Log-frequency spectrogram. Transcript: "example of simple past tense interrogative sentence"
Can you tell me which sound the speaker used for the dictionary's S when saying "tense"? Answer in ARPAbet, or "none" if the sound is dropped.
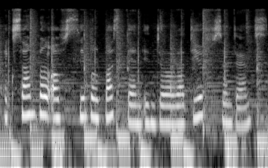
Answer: none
